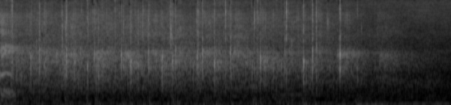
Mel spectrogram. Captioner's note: applause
